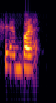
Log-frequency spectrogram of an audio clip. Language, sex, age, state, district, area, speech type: Goan Konkani, female, 18-30, Goa, Quepem, rural, conversation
